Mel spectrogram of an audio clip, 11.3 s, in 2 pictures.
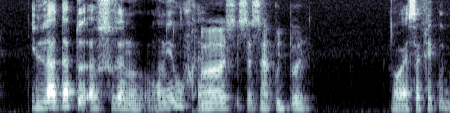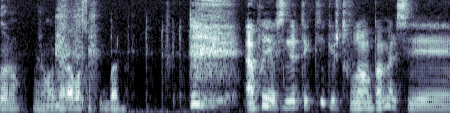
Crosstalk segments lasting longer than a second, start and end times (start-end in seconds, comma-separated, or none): none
